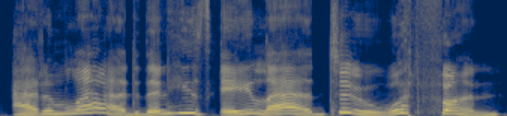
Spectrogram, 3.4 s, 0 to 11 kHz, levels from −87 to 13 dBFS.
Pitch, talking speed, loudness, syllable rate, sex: 265 Hz, 160 wpm, -17 LUFS, 3.2 syllables/s, female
